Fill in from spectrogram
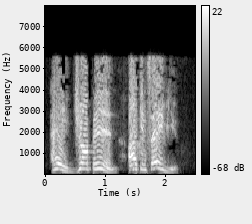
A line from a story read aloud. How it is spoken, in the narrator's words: the fellow shouted to the man on the roof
